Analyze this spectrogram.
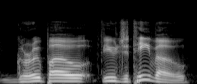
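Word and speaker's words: Grupo Fugitivo: Uh, by the way, groupupo fugitivo is the correct pronunciation of fugitive group in Spanish.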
